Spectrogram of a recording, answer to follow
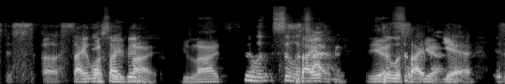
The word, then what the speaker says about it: psilocybin: How do you pronounce this? Psilocybin.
